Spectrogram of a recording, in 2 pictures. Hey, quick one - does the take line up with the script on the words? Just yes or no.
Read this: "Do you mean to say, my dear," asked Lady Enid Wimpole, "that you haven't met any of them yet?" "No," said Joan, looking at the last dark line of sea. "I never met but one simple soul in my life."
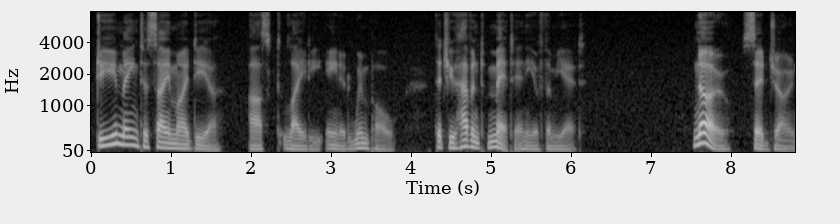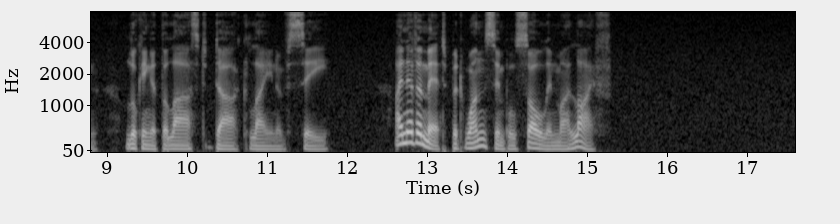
no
